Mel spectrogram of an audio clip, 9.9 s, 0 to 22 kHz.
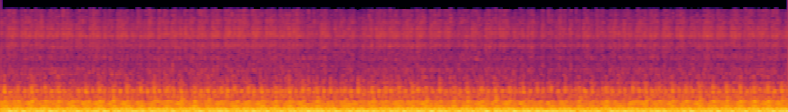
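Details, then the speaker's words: Chevrolet Colorado V8 swap, exhaust installed with a mildly leaking, unseated V-band clamp: deep loud V8 idle with uneven loping pulse about three beats a second from the cam; normal. "Definitely can hear that lope in there from the cam."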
